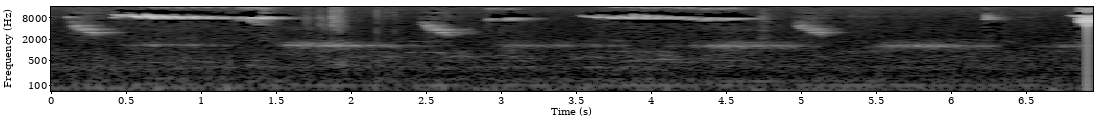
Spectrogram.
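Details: Variegated fairywren pair with three fledged chicks, phone recording: very high, sharp trilling reels and quick descending chips repeat every second or two, over a steady lower humming buzz that pulses throughout.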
